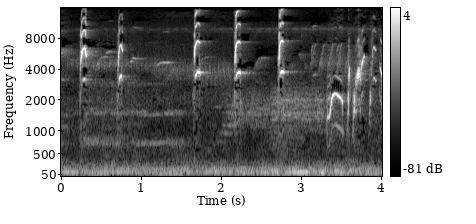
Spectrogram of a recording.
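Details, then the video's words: Sirisiri in varied lure song: sharp, high, well-spaced chirps roughly every half second with a faint thin whistle between, ending in quick upslurred and downslurred twittered notes. "GACOR UNTUK PANCINGAN BURUNG SIRISIRI DENGAN VARIASI SUARANYA"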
